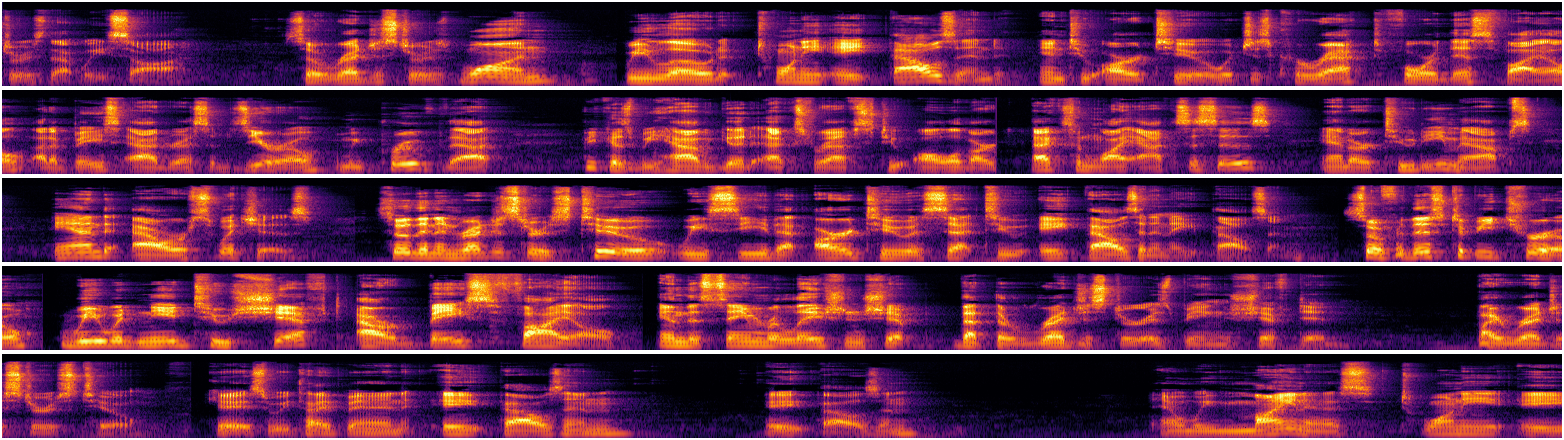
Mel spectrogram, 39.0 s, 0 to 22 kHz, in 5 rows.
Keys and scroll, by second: 1.9 scroll, 6.8-8.0 scroll, 17.3-18.0 scroll.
